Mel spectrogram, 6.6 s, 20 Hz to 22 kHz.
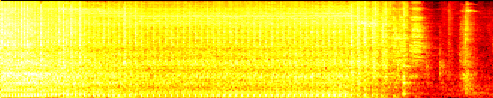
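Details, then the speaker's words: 2003 Craftsman LT2000, 18.5 hp Briggs & Stratton Intech, first start after adding gas and putting the plug in: crisp, even chuffing at about three beats a second, then a clean shutdown; runs well, needs an air filter and oil change. "That thing runs really good, man."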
